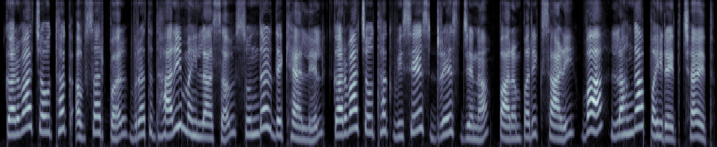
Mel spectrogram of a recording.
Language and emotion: Maithili, neutral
